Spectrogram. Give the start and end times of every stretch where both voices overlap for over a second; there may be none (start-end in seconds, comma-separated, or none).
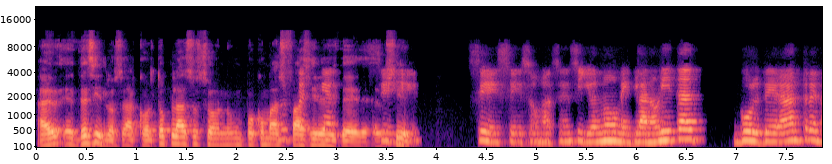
2.4-3.8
